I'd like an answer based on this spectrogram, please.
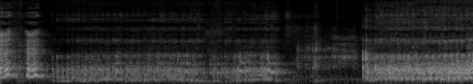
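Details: Boston Terrier growling while guarding his socks and not letting anyone take them; a rough, low rumbling growl runs almost throughout, swelling near the end, with a short sharp sound at the start.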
